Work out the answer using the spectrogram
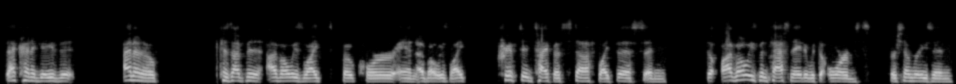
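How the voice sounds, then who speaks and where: Woman co-host, lots of vocal fry, gushy casual chat, dry kinda lo-fi mic. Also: low voice, unhurried, a little mellow, dry recording. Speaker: podcast co-host. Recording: dry, slightly dull lo-fi mic.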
